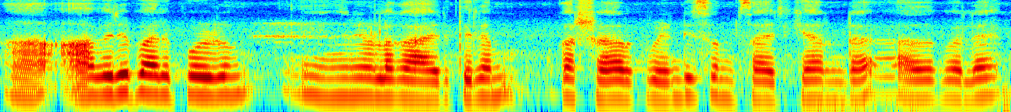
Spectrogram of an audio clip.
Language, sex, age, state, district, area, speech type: Malayalam, female, 45-60, Kerala, Idukki, rural, spontaneous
